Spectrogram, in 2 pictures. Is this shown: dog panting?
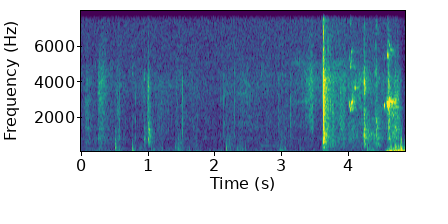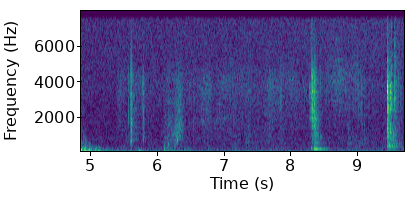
yes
